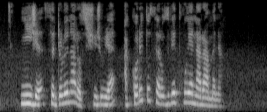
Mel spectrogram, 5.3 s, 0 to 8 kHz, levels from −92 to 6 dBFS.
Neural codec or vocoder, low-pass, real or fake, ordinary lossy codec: none; 7.2 kHz; real; Opus, 64 kbps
